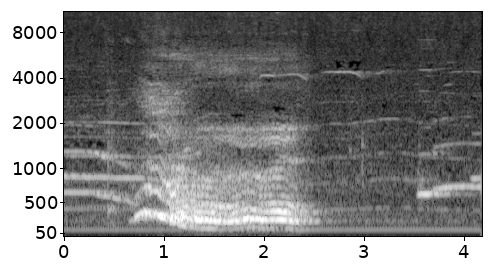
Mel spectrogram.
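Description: A dog lets out a long, mournful howl, climbing at first and then sliding down in a wavering, voice-like tone. A faint steady hum and a brief higher tone sound in the background.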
